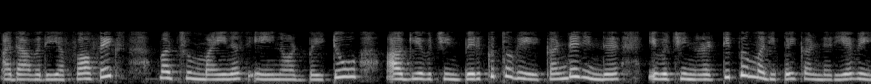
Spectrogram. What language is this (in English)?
Tamil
